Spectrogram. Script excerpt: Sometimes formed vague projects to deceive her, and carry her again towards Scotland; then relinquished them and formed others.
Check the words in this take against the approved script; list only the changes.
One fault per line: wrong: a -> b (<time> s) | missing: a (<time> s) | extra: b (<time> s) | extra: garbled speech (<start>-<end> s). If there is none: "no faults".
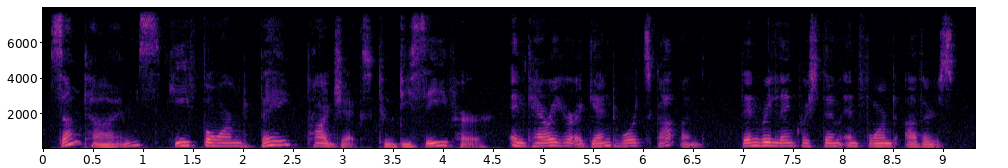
extra: he (1.2 s)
